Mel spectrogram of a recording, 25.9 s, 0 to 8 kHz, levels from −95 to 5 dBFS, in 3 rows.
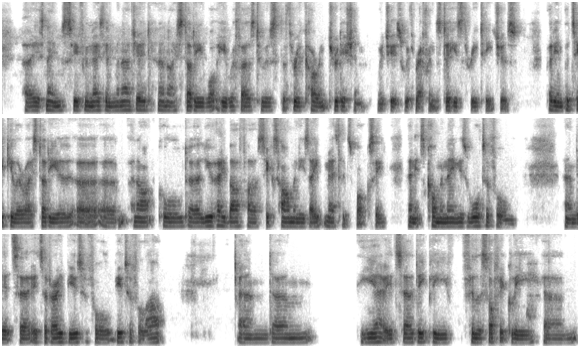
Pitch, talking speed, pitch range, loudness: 110 Hz, 155 wpm, 105-115 Hz, -19 LUFS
